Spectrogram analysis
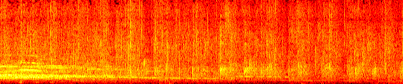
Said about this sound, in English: Come on, give me another round of applause, ladies and gentlemen.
